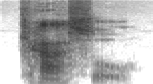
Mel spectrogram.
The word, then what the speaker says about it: castle: sound like we said so it's castle castle focusing on as well the long uh castle castle okay but again we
